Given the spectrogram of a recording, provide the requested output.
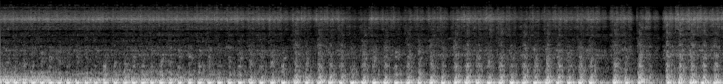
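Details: B21FT engine on Microsquirt: uneven, lumpy idle with a pulsing beat around two per second that stumbles and dips at times; rough idle, cause unknown.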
